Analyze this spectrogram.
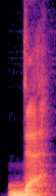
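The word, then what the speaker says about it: δέ: Delta, epsilon. Please give it a try. De. Again, de. The epsilon is short.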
